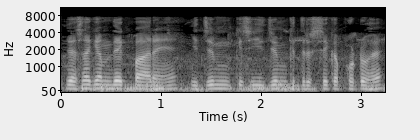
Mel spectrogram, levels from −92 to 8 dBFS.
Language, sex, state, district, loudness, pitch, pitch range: Hindi, male, Uttar Pradesh, Varanasi, -18 LUFS, 145 Hz, 140-150 Hz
